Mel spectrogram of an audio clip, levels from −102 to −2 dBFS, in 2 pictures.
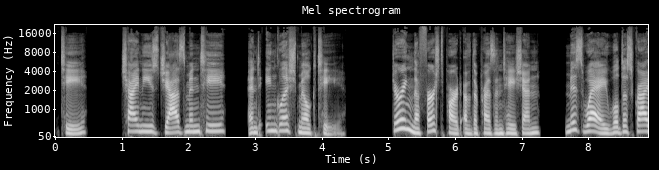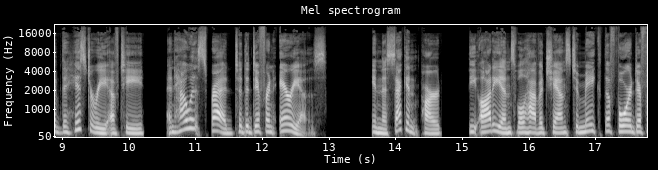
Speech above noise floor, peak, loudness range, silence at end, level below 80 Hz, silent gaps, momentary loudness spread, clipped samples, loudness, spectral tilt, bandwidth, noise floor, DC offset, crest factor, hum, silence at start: over 69 dB; -4 dBFS; 2 LU; 0 s; -66 dBFS; 0.48-0.99 s, 2.55-2.88 s, 4.36-5.05 s, 7.27-7.65 s, 10.23-10.56 s, 12.96-13.63 s, 14.70-15.09 s; 10 LU; under 0.1%; -21 LUFS; -4 dB/octave; over 20 kHz; under -90 dBFS; under 0.1%; 18 dB; none; 0.1 s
